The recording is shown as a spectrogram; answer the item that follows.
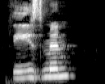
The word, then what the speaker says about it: Theismann: But did you know his original name pronunciation was Theismann? And he changed it to Theismann so it would rhyme with Heisman.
